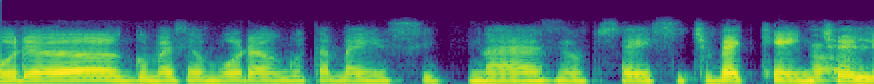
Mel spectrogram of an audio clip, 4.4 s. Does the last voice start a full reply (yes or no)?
no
